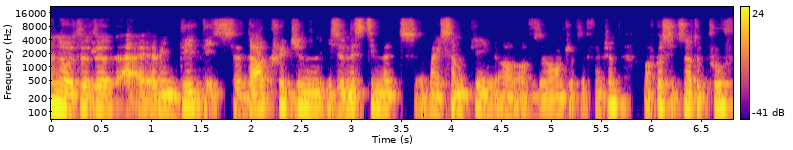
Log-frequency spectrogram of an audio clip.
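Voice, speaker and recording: A dark, mellow, somewhat breathy tone at a fairly quick pace, with fairly even intonation and hardly any pauses. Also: man, medium pitch for a man. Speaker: professor. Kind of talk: lecture. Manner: fast.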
